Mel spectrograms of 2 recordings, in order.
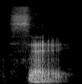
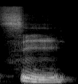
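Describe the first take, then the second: First: The name is said like 'say'. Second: The name is said like 'see'. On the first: This is how the speaker says it. "I call it Sei" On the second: This is how some other people say it. "Some people pronounce it C"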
